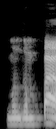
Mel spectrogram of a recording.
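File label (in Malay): "mengepam", Malay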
